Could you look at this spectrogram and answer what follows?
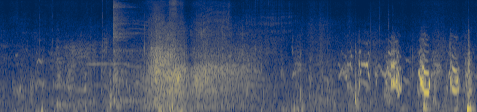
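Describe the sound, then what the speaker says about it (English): Agitated chickens squawk and cluck in a busy flock at feeding time, with sharp bursts growing louder toward the end and a scuffling noise midway. "The chickens are going crazy because I fed the bigger animals first."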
